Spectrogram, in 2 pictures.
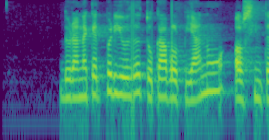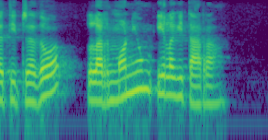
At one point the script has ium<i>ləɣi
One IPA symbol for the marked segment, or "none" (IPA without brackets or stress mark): i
